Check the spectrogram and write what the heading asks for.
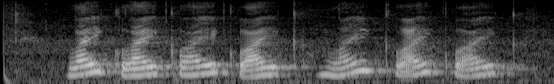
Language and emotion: Russian, positive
